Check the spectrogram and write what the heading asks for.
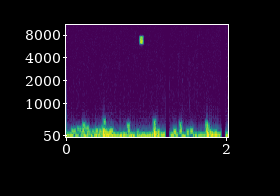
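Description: Guitar synthesizer played in a low register: a quick series of short, deep notes, each a muffled thud, several a second.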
